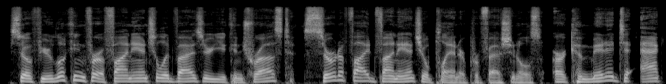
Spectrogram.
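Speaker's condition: No condition

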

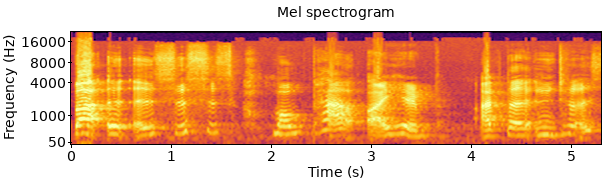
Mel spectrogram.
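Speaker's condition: Cerebral palsy; speech obviously affected

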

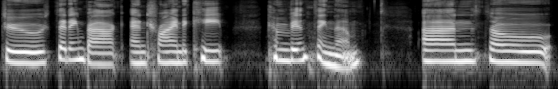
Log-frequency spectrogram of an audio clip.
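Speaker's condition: Profound hearing loss; did not talk until age four

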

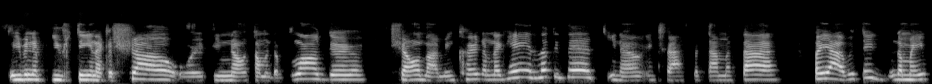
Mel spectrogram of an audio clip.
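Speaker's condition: Deafness, hard of hearing

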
